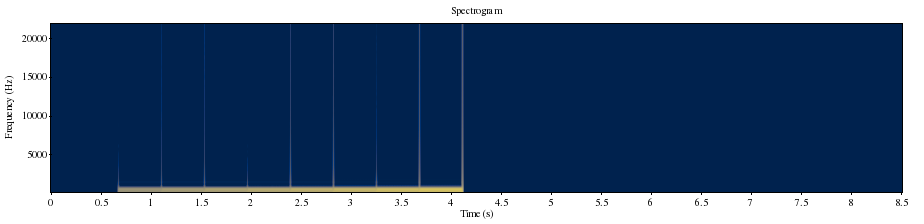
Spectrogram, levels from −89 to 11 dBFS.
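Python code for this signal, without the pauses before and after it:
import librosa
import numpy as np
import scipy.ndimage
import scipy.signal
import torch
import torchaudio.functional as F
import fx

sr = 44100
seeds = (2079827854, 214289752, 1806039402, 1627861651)

y = fx.level_ladder(sr, hz=419.0, from_db=-27.0, step_db=3.0, steps=8, dwell_s=0.43, gap_s=0.0)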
